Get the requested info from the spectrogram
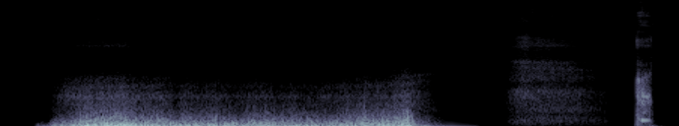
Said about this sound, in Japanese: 熱い吐息を流し込まれて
